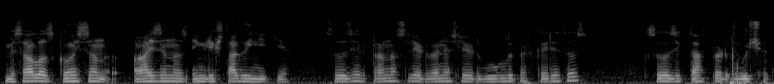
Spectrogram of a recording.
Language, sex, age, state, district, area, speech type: Kashmiri, male, 18-30, Jammu and Kashmir, Bandipora, rural, spontaneous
